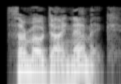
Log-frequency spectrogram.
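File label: "thermodynamic", British English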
